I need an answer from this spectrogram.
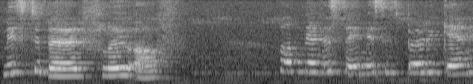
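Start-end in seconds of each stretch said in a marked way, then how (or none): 2.8-4.7 mild crying. Acted. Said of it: "he cried".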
